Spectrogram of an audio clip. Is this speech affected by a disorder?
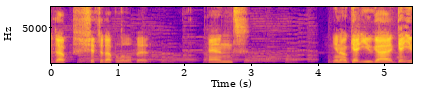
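No.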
